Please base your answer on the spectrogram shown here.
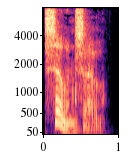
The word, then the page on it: so and so: British English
